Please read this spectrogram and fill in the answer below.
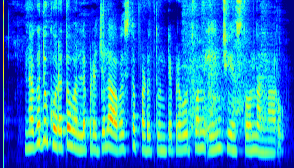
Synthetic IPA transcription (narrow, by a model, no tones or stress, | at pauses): nɐɡɐd̪ukɔɾɐt̪ɐʋɐlːɐpɾɐd͡ʒɐlɐɐʋɐst̪ʰɐpɐɽut̪uɳʈe̞ːpɾɐbʱut̪ʋɐme̞ːmt͡ʃe̞ːst̪o̞ːnd̪ɐnːaːɾṵ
